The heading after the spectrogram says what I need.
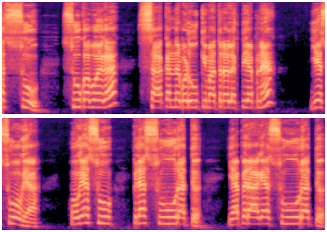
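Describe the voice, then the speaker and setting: A man's voice: high voice, fairly bright tone, no echo, studio quality. A man teaching beginners to write, saying each word twice, asking the viewer to repeat it and drawing out every syllable. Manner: draws out sounds syllable by syllable; addresses viewers as friends. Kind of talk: spoken writing lesson for beginners.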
